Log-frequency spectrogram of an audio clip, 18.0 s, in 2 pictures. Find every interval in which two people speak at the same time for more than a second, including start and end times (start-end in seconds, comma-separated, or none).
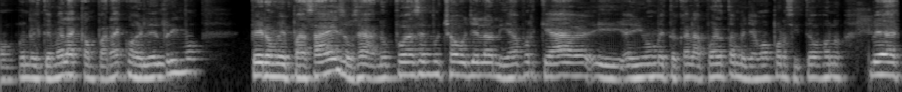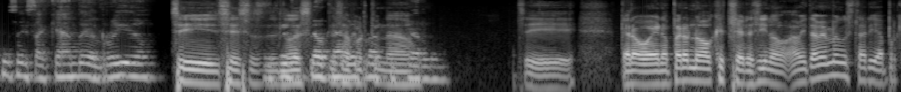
11.6-13.3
